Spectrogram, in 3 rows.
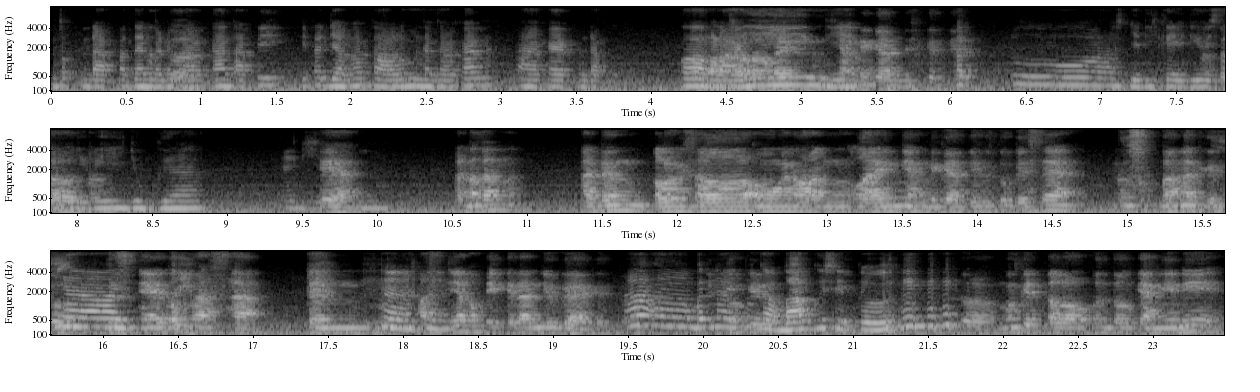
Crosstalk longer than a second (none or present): present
